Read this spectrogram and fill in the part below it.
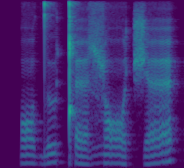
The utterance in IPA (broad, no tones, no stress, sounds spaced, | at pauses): ɔ d̪ ɯ ǃʼ ɛ ɮ ɔ t͡ʃ ɛ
